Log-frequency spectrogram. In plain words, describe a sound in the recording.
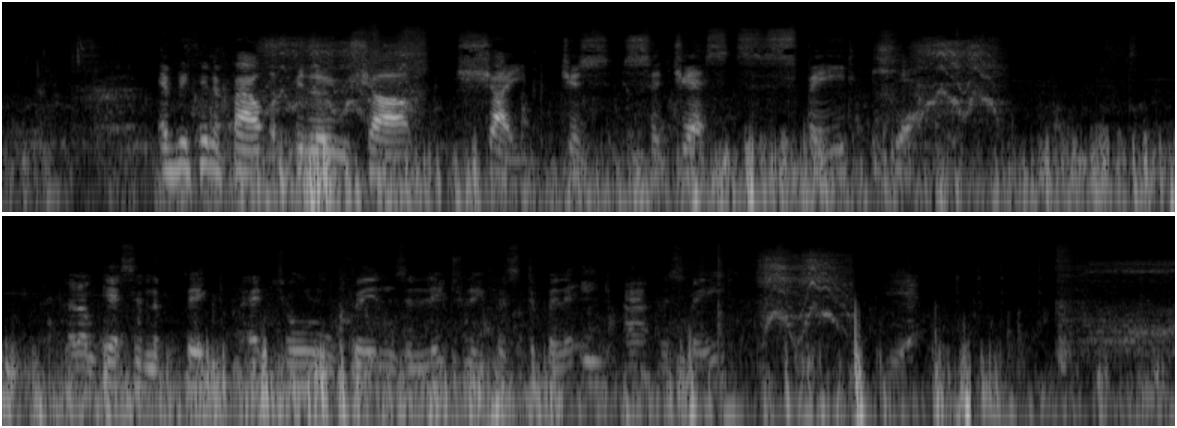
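A man talks with animation, outdoors in wind.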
